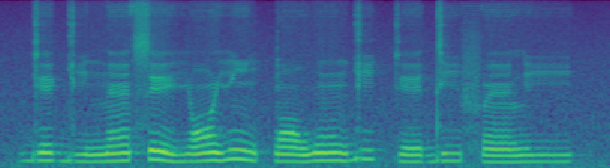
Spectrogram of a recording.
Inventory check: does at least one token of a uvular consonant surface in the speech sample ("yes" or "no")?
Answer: no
